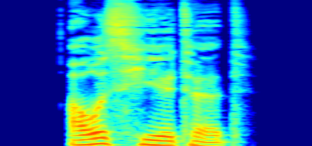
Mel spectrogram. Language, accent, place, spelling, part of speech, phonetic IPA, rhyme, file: German, Germany, Berlin, aushieltet, verb, [ˈaʊ̯sˌhiːltət], -aʊ̯shiːltət, De-aushieltet.ogg
- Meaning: inflection of aushalten: 1. second-person plural dependent preterite 2. second-person plural dependent subjunctive II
